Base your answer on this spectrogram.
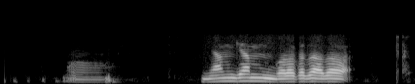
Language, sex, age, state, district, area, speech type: Santali, male, 18-30, Jharkhand, Pakur, rural, conversation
